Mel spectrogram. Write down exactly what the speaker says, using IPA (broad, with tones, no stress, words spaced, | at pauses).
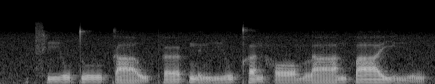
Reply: t͡sʰiː˨˧wt̪uː˨˧kaː˨˩w pʰœː˨˥k̚n̪ɪ˨˩ŋiː˨˥w kʰɐ˥nhɔː˨m laː˨˥n paː˥jiː˨˩w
